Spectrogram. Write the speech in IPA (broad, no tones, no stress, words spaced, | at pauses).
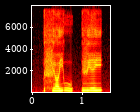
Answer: fʲɒju | vʲej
